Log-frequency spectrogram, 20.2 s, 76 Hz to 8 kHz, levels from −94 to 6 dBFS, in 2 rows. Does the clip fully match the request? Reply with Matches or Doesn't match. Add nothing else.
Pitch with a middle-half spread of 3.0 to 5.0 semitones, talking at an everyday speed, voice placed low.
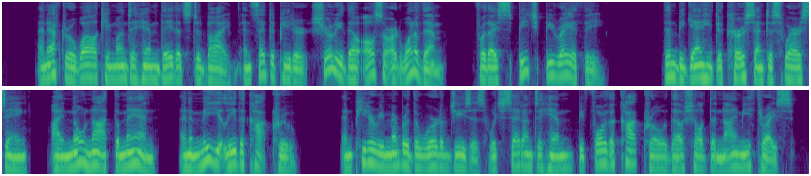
Matches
